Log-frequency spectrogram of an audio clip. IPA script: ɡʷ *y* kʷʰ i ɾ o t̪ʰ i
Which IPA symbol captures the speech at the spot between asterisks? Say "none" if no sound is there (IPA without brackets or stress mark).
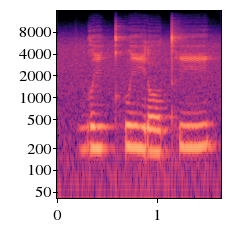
i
